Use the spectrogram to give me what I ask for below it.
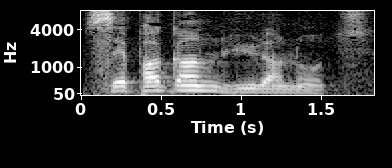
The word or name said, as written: sepakanhyuranots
